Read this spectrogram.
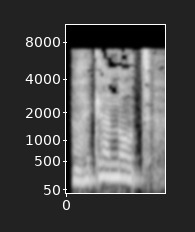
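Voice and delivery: protesting. A narrator's reading. Icy refusing to fight mid-battle, restrained protest. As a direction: refuse under pressure, short of a shout.

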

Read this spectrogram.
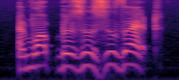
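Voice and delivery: cold challenge, lightly acted; icy. A narrator's reading. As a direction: ask it with ice in the voice. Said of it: "Ned put ice in his voice".

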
